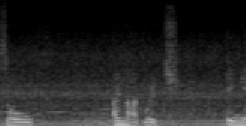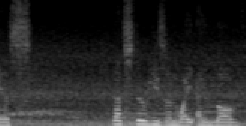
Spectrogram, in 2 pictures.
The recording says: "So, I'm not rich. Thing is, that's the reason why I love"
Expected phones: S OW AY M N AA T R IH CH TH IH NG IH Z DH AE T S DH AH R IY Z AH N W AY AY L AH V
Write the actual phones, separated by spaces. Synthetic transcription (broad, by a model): S OW AY M N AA T R IH CH TH IH NG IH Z DH AE T S DH AH R IY Z AH N W AY AY L AH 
